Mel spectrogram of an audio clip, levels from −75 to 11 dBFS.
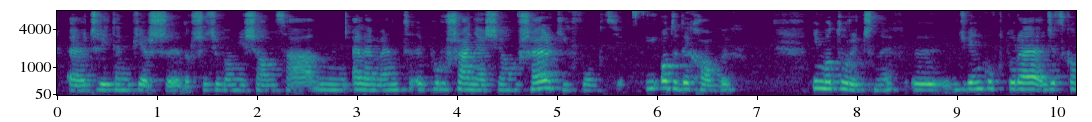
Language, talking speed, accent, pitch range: Polish, 105 wpm, native, 205-245 Hz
